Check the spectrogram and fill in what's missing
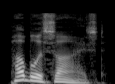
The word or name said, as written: publicized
